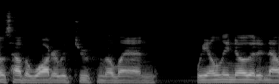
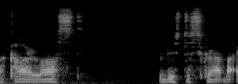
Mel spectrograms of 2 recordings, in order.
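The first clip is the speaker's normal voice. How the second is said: bad, failed put-on Irish accent; 3 semitones higher than usual. Reading a game character's lines aloud, attempting an irish accent. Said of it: "I can't do an Irish accent".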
